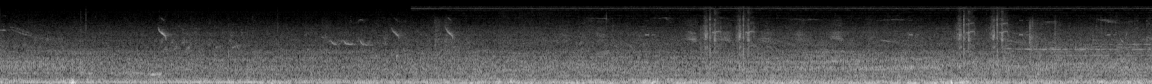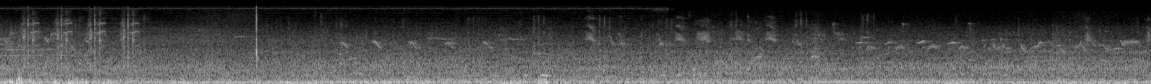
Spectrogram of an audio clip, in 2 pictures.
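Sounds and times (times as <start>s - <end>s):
low outdoor rumble: 0.0s - 23.0s
birds chirping: 1.3s - 23.0s
sharp clicks: 6.9s - 7.8s, 9.5s - 10.4s, 11.6s - 13.0s.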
